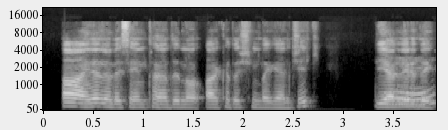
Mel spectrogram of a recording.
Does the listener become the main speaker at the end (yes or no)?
no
